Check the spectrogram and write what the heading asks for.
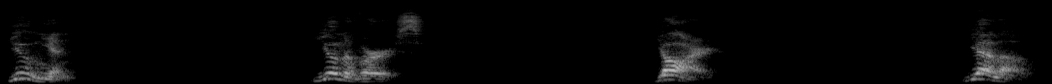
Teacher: Well, the Y in English is never made long as the I in Portuguese. It's always fast as the I in saia. Note that you never split the syllables in saia like saia, or else it sounds like something else.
